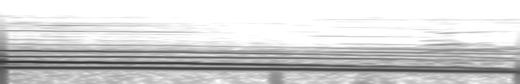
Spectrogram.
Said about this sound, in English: We heard Wendy in the background there howling.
